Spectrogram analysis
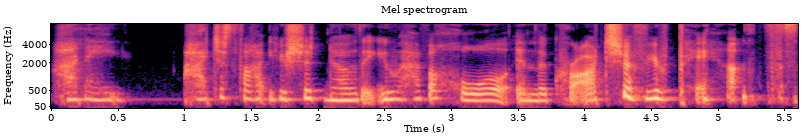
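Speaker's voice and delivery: hushed stage whisper. Retelling what a first-timer whispered in her ear, retelling a whisper. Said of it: "she whispers in my ear".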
